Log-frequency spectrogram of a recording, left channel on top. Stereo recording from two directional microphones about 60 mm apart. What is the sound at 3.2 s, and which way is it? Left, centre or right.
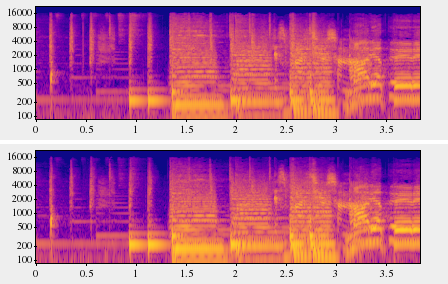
Music, left.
